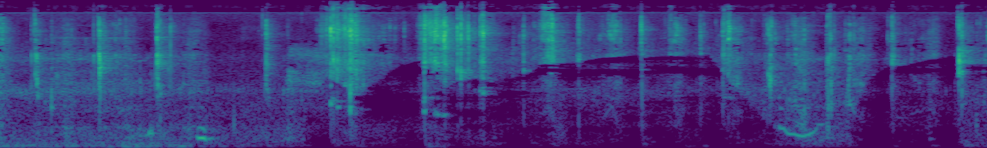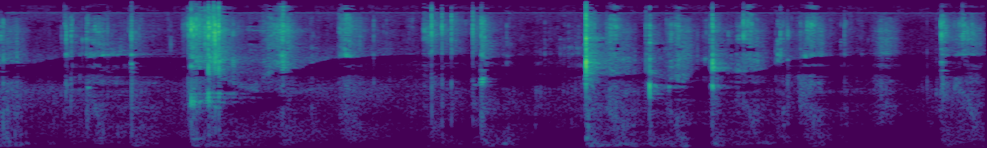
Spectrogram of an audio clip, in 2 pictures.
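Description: A person chewing and eating chicken wings close to the microphone: irregular soft crunches, smacks and wet mouth clicks, fairly quiet.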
